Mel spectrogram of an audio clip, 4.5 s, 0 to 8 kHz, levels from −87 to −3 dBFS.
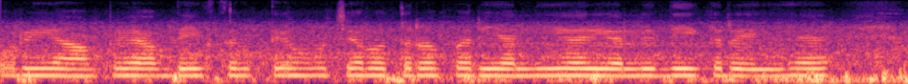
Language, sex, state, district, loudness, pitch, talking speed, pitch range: Hindi, female, Haryana, Rohtak, -15 LUFS, 210 Hz, 195 wpm, 205-215 Hz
